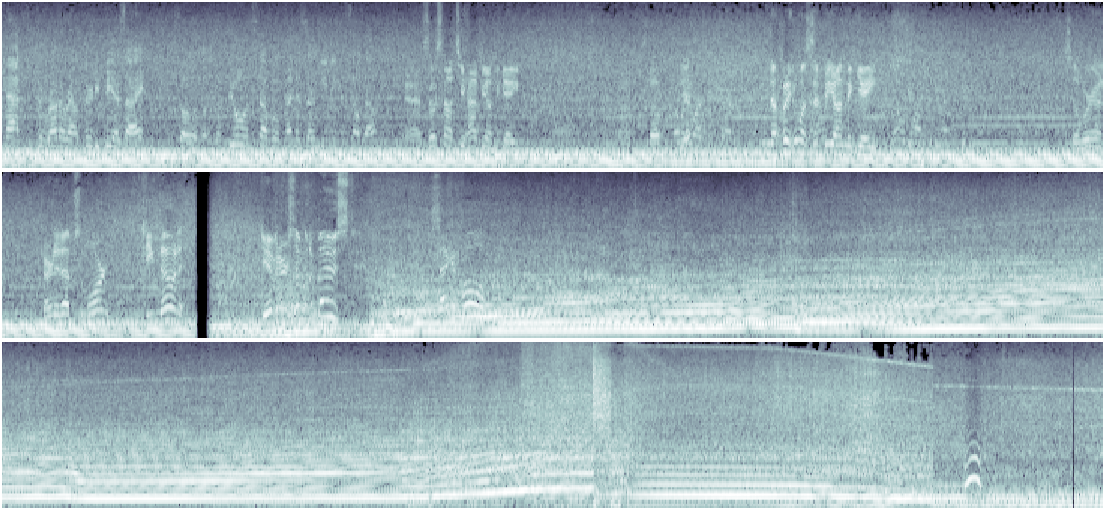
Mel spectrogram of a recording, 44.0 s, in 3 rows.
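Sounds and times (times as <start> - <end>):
car engine at full throttle: 0.0 - 44.0
turbo whine: 36.8 - 44.0
falling whistle: 41.8 - 44.0.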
